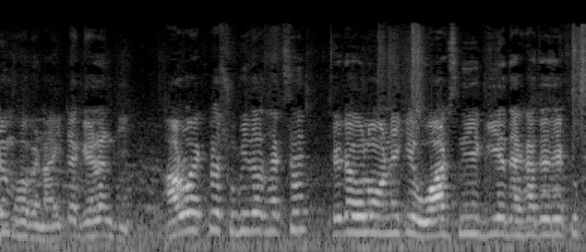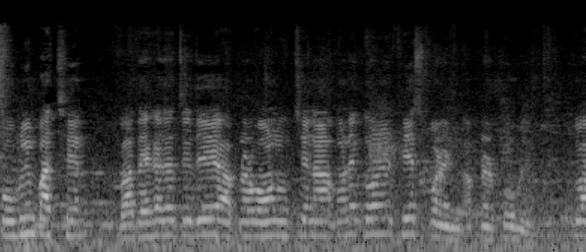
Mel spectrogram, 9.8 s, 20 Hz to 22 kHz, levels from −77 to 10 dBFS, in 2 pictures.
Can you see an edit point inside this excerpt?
no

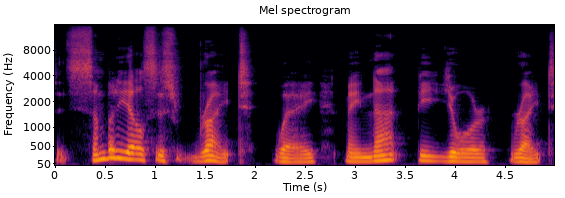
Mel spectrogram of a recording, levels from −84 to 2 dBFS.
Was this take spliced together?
no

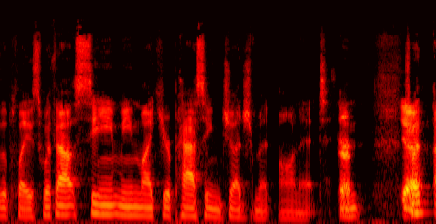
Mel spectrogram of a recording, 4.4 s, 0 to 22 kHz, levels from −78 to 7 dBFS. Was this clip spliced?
no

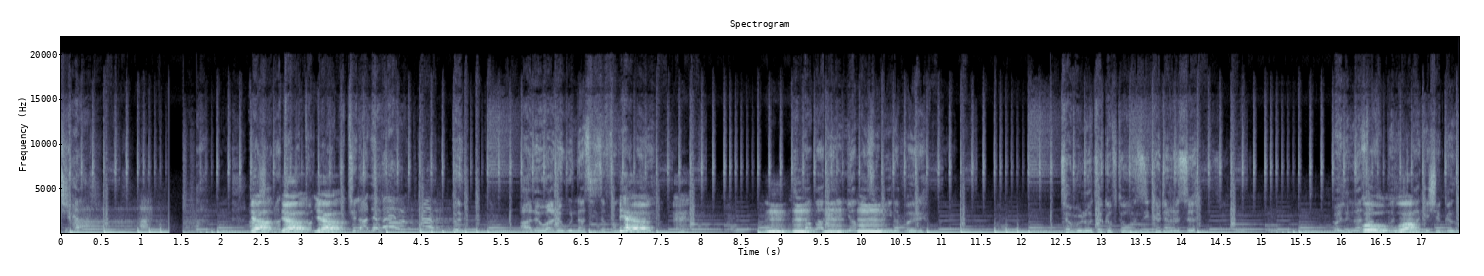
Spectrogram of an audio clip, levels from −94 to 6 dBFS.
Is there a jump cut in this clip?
yes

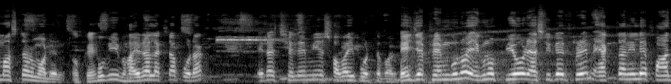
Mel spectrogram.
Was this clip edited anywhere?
yes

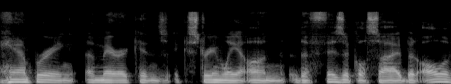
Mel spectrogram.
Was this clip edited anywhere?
no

